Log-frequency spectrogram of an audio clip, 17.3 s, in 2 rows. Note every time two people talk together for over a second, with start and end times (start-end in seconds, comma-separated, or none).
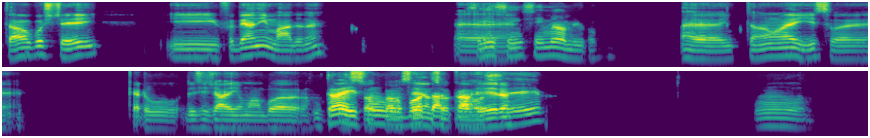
11.8-13.8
